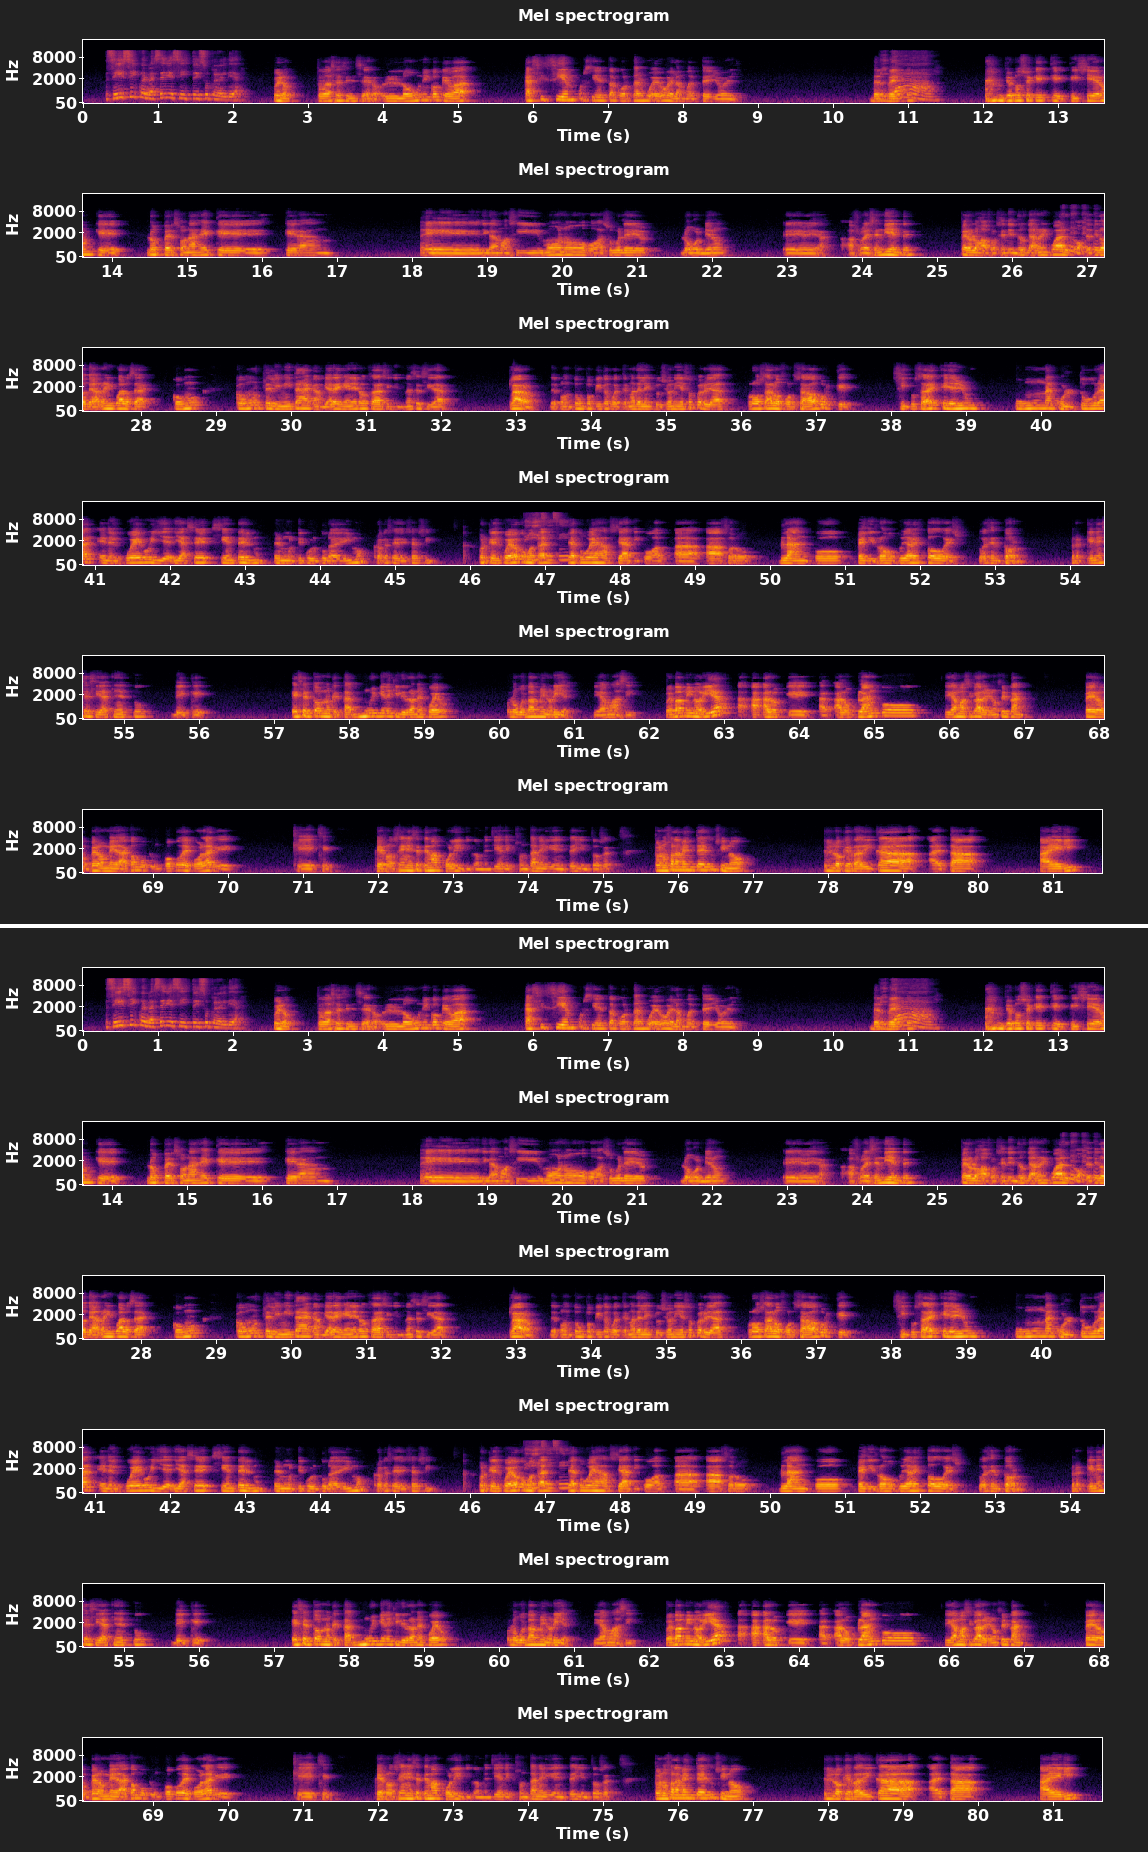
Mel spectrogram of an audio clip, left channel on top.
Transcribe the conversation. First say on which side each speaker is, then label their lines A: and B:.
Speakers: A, on the right (about 25°); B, on the right (about 75°).
A: Sí, sí, con la serie sí estoy súper al día.
B: Bueno, te voy a ser sincero, lo único que va casi 100% acorde al juego es la muerte de Joel. Del
A: Mirá.
B: resto, <clears throat> yo no sé qué, qué- qué hicieron que los personajes que, que eran eh, digamos así, monos, ojos azules, lo volvieron eh, a- afrodescendientes, pero los afrodescendientes los dejaron igual,
A: <laughs>
B: los asiáticos los dejaron igual, o sea, ¿cómo, cómo te limitas a cambiar de género, o sea, sin ninguna necesidad? Claro, de pronto un poquito pues temas de la inclusión y eso, pero ya roza lo forzado porque si tú sabes que ya hay un, una cultura en el juego y ya, ya se siente el, el multiculturalismo, creo que se dice así porque el juego como
A: Sí,
B: tal
A: sí, sí.
B: ya tú ves asiático, a- a- afro, blanco, pelirrojo, tú ya ves todo eso, todo ese entorno. Pero ¿qué necesidad tienes tú de que ese entorno que está muy bien equilibrado en el juego lo vuelvan minoría, digamos así? Vuelvan minoría a, a, a lo que, a, a lo blanco, digamos así, claro, yo no soy blanco, pero, pero me da como que un poco de cola que, que, que, que rocen ese tema político, ¿me entiendes? Que son tan evidentes y entonces... Pero no solamente eso, sino lo que radica a esta, a Ellie,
